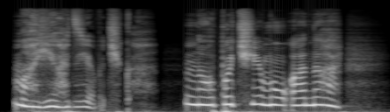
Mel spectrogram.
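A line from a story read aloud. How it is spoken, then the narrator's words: Sobbing scream. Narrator (Russian): кричала Дельфина, рыдая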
